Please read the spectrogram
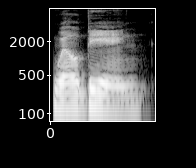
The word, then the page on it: well-being: American English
